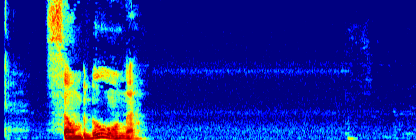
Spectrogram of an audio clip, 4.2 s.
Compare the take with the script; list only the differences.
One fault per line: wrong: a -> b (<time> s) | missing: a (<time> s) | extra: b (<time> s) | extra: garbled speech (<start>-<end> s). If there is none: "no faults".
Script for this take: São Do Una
no faults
